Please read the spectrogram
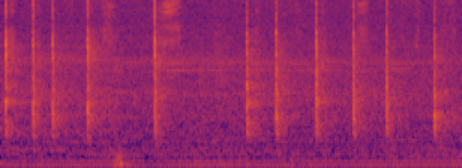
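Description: Irregular sharp taps and clicks, about two a second with a short pause in the middle, typical of someone writing on a board by hand.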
